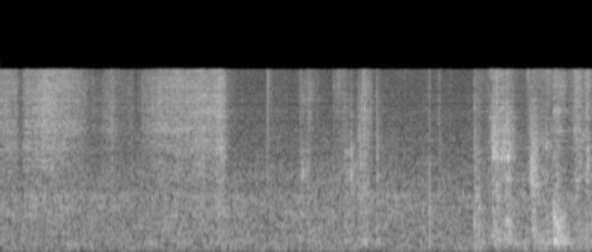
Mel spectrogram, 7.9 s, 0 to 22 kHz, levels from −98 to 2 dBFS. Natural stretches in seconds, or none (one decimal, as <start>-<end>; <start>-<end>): 0.0-1.2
